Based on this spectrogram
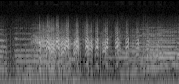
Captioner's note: laughter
